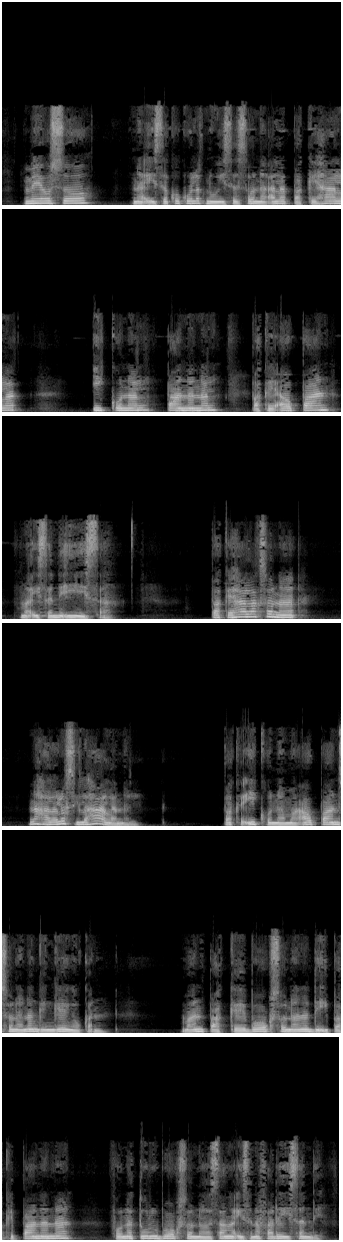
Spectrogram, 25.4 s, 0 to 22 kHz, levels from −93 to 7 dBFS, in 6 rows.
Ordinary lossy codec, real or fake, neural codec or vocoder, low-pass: AAC, 32 kbps; real; none; 10.8 kHz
